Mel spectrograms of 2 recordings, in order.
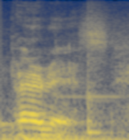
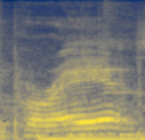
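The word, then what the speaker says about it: pares: and say it wrong first I'll say peris I'll say it right then I'll get lazy and say Perez it ain't no dang on Perez Dean what are you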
